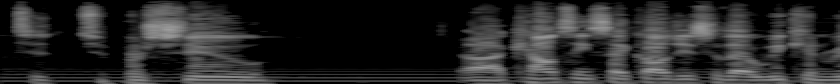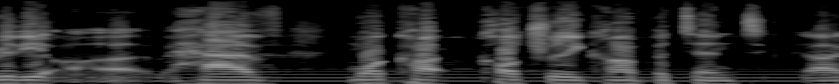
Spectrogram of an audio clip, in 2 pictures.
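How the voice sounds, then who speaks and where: A man's voice: fairly low pitch, rough recording. A young American man from Arizona speaking informally as a guest at a live event, self-deprecating, often repeating words as he goes. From Arizona, United States. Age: young adult. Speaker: guest speaker, mosque youth programs director. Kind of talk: informal personal storytelling at a public dialogue. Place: live event before an audience.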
